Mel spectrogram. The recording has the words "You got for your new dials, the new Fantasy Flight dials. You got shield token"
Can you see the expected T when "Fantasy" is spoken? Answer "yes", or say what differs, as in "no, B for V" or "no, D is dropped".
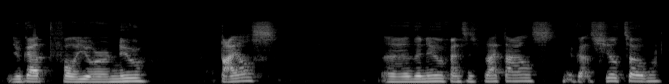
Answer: no, S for T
